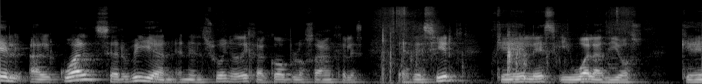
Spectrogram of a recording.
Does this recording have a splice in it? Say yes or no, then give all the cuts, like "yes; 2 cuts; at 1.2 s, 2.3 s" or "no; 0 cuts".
no; 0 cuts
